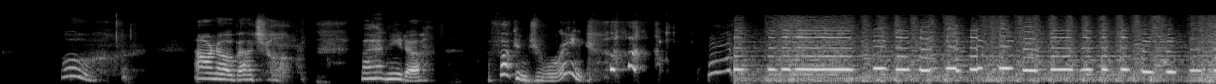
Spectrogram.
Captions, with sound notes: Oh... I don't know about y'all, but I need a... a fuckin' drink. (giggles)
